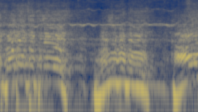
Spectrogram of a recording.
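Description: A man's voice calling out loudly in long, drawn-out phrases that rise and fall, with a faint, thin, wavering high tone in the second half.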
